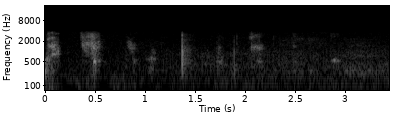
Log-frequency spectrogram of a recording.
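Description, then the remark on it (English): A puppy named Pearl makes a series of short, soft whimpering sounds in uneven bursts, mixed with a few faint clicks and rustles, with no one talking. “Pearl, do not eat your mistress. She's a puppy.”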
